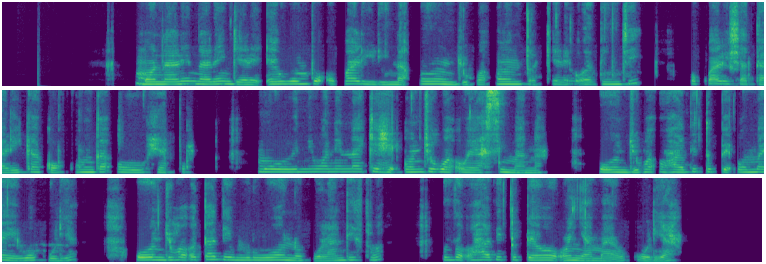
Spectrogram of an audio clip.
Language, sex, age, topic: Oshiwambo, female, 18-24, agriculture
